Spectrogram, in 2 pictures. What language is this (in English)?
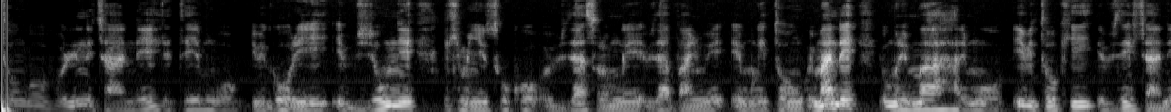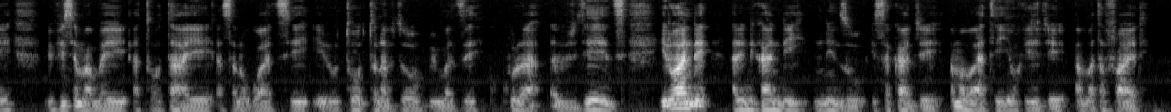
Rundi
